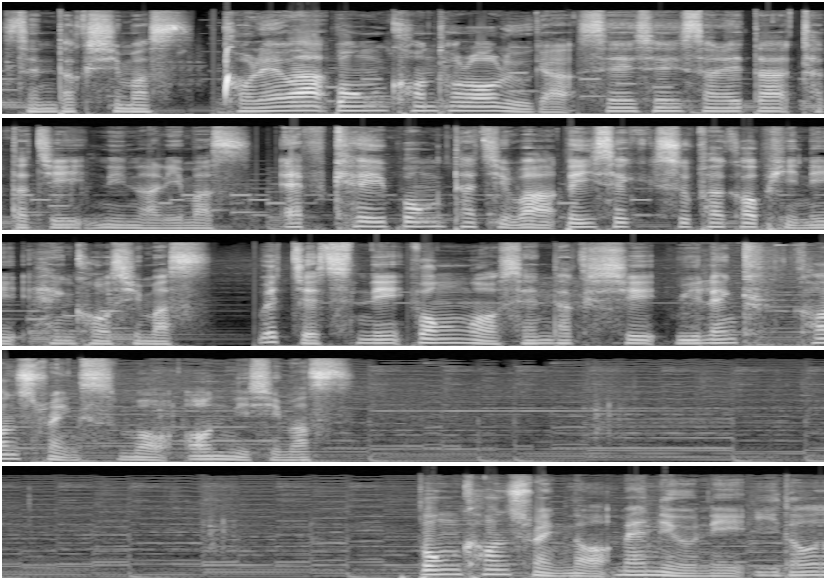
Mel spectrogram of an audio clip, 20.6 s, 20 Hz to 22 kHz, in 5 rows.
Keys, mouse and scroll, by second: 5.5 click, 5.7-6.1 scroll down 10, 6.1-7.4 scroll up 1, 7.4-9.8 drag, 9.8-10.1 scroll down 3, 10.1 ctrl+z, 10.5-12.0 drag, 12.8 click, 14.3 click, 14.6 scroll down 4, 15.0 shift+middle click, 15.1 click, 15.2 scroll down 1, 15.3 click, 15.7 click, 15.9 click, 16.3 click, 16.5 click, 16.9 shift+middle click, 17.0 click, 17.7 click, 17.8 scroll down 1, 17.9 click, 19.1 click, 19.8 click.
